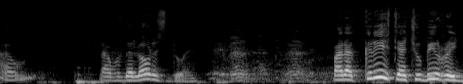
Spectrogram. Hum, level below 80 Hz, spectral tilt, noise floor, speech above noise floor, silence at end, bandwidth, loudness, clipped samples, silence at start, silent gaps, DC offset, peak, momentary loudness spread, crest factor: none; -62 dBFS; -7.5 dB/octave; -47 dBFS; 26 dB; 0 s; 14 kHz; -20 LUFS; under 0.1%; 0 s; none; under 0.1%; -6 dBFS; 25 LU; 16 dB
